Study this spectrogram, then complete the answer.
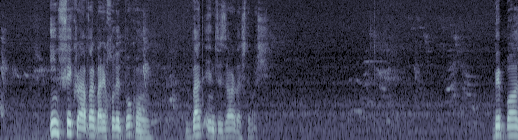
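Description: A middle-aged man speaks calmly and close to a small microphone.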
